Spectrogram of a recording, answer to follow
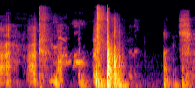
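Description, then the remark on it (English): A single solid thunk of a phone being dropped onto a hard surface lands sharply in the middle of some muffled talking and briefly stands out loud. “He dropped his phone.”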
